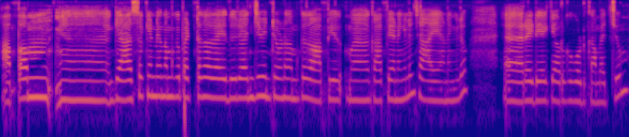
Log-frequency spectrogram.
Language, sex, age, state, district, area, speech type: Malayalam, female, 45-60, Kerala, Wayanad, rural, spontaneous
